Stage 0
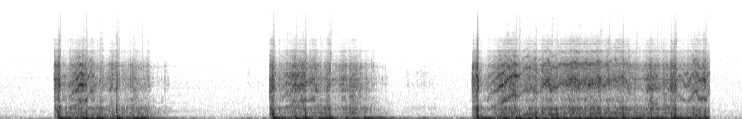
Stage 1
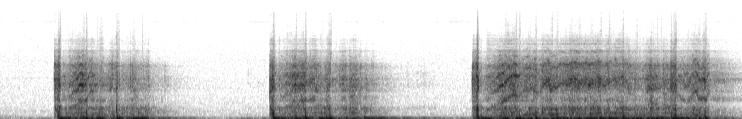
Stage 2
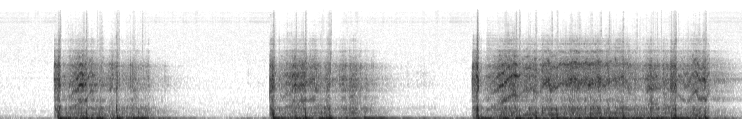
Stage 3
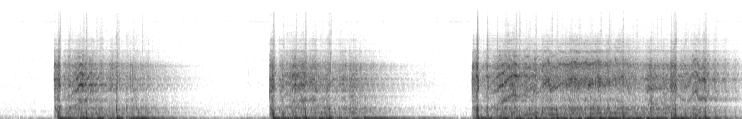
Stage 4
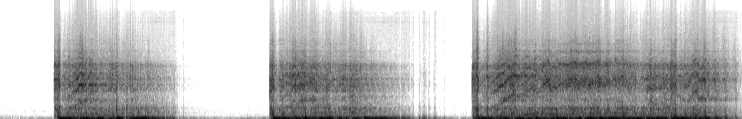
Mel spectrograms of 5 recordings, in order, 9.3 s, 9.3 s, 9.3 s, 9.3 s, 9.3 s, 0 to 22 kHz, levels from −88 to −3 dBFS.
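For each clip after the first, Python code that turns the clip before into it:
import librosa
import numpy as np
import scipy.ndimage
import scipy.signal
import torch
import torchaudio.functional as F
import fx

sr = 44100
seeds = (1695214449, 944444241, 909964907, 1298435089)

y1 = fx.rev_plate(x, sr, seeds[0], rt60_s=1.1, hf_ratio=0.9, predelay_ms=110, drr_db=16.5)
y1 = F.gain(torch.from_numpy(y1), 4.0).numpy()
y2 = fx.high_shelf(y1, sr, hz=2500.0, db=10.5)
y2 = F.gain(torch.from_numpy(y2), -3.5).numpy()
y3 = fx.echo_feedback(y2, sr, ms=126, feedback_pct=52, wet_db=-10.5)
y3 = F.gain(torch.from_numpy(y3), -7.0).numpy()
y4 = fx.leveller(y3, sr, passes=3)
y4 = fx.low_shelf(y4, sr, hz=110.0, db=7.0)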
